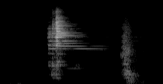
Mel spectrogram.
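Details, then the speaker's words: Ford Transit propshaft on inspection: a bright metallic ting then a softer clink as the shaft is pushed. A loose broken piece is rattling inside the propshaft tube, while the centre bearing shows no excessive movement. "there we go what's that it sounds like we've got something inside that tube that's really odd"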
